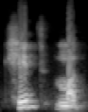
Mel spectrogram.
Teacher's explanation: এখানে খ এর উচ্চারণ ডিরেক্ট দর মধ্যে লেগেছে, অর্থাৎ খ রস্ব ইকার খি আর দ খিদ। দর উচ্চারণটা পরিপূর্ণ উচ্চারণ হচ্ছে না, অর্ধেক উচ্চারণ হচ্ছে। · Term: সাকিন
